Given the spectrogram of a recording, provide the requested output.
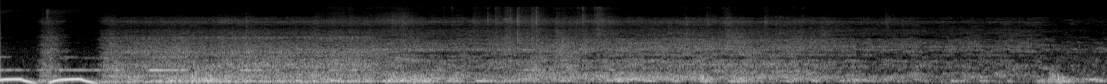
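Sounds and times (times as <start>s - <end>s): train engine and wheels rumbling: 0.0s - 11.0s.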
